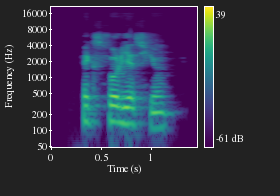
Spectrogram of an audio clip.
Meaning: exfoliation
- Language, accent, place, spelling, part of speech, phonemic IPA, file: French, France, Lyon, exfoliation, noun, /ɛks.fɔ.lja.sjɔ̃/, LL-Q150 (fra)-exfoliation.wav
